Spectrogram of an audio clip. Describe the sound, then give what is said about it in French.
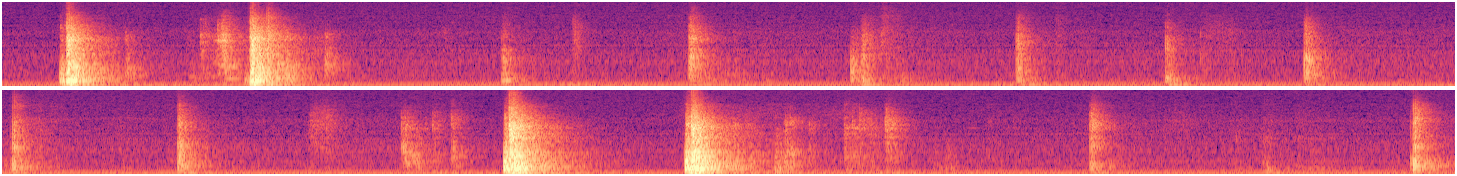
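Repeated rattling and knocking as someone tries to open doors along a cellar corridor, a series of sharp clunks at uneven intervals, a few louder jolts standing out among fainter taps, with no talking. “Gilbert essaye d'ouvrir des portes.”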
